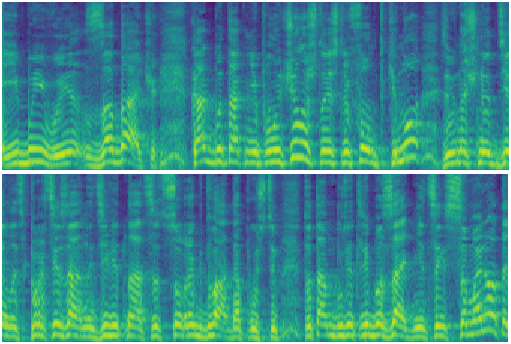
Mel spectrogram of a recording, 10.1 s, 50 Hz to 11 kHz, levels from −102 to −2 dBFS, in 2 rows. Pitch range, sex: 185-240 Hz, male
